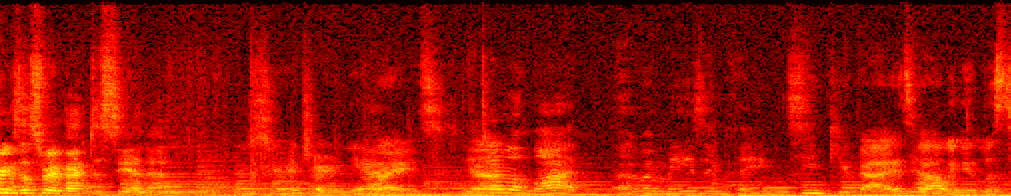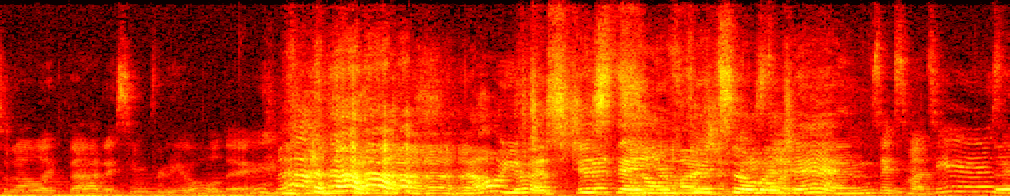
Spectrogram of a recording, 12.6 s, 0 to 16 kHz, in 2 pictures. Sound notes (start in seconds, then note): 8.0 laughter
